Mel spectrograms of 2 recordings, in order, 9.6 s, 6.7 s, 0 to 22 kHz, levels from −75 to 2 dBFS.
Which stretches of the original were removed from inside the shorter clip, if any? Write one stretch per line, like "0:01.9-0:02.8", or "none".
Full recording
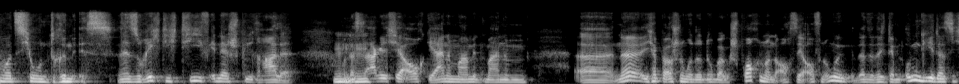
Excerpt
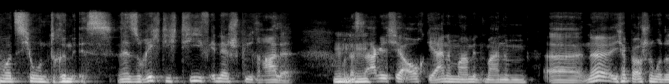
0:05.4-0:05.7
